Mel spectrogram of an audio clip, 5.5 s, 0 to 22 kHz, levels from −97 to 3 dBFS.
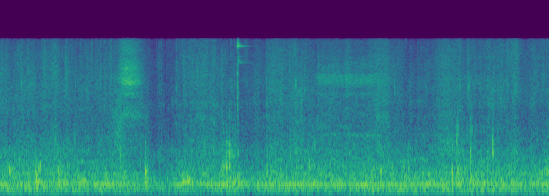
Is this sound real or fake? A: real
